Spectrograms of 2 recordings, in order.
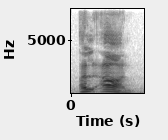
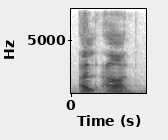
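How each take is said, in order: The two takes are said the same way.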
